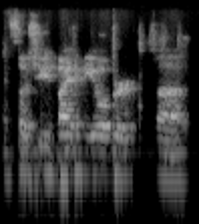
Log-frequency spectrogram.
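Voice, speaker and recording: A man, a chef, giving a casual cooking demonstration in a kitchen over a video call. He talks in a hesitant, halting way, with lots of fillers and restarts. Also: mid-range voice, completely flat delivery. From United States. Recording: echoey room, far from mic, background noise.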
